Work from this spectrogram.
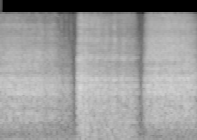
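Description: A man breathes heavily and raggedly after pushing a GSXR motorcycle a long way home. Two loud, close, rasping breath cycles come in quick succession, each a long noisy exhale, with no speech.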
